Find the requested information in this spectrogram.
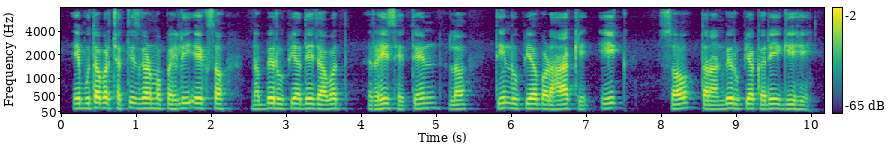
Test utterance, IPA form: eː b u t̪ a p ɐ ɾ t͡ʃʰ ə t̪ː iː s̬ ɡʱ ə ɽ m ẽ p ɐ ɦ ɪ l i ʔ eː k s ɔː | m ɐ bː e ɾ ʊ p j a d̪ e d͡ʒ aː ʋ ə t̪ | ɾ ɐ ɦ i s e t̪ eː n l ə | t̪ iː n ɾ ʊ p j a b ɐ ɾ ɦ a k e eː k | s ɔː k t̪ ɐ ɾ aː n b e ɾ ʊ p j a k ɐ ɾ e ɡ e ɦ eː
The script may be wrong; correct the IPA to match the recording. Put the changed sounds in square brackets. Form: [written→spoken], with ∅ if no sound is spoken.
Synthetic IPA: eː b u t̪ a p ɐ ɾ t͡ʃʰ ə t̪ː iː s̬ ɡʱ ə ɽ m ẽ p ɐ ɦ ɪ l i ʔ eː k s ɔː | [m→n] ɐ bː e ɾ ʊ p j a d̪ e d͡ʒ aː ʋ ə t̪ | ɾ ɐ ɦ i s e t̪ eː n l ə | t̪ iː n ɾ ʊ p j a b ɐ [ɾ→ɽ] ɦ a k e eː k | s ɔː [k→∅] t̪ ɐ ɾ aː n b e ɾ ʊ p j a k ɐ ɾ e ɡ e ɦ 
